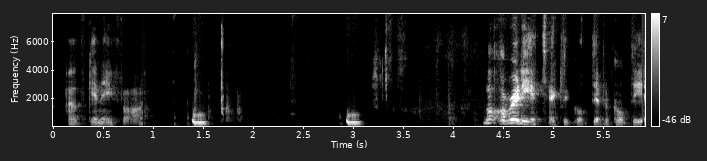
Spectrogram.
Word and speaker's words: Guinefort: have noticed that we uh do not say guineafort we call this dog Saint guineafa which is the actual pronunciation of his name as far as I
